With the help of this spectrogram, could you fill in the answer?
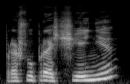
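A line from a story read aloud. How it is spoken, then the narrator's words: Plain. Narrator (Russian): сказал артиллерист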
